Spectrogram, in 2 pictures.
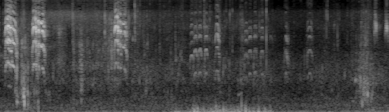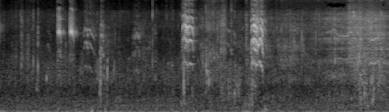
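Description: Birds giving short, high-pitched calls every few seconds over a steady low background of wind and water, with a burst of low rumble about three seconds in.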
